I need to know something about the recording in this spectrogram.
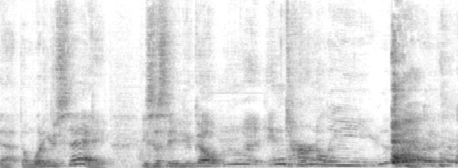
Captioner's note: groans; student coughs; students laugh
